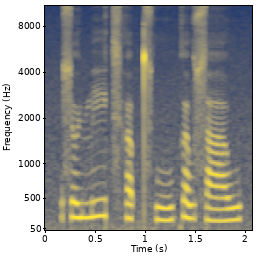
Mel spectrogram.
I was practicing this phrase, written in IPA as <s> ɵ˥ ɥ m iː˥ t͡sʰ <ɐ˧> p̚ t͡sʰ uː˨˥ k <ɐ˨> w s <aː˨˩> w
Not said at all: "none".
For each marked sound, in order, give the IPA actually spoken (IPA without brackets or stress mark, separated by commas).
s, ɐ˧, ɐ˧, aː˨˧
